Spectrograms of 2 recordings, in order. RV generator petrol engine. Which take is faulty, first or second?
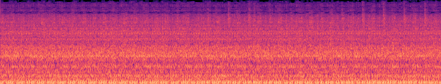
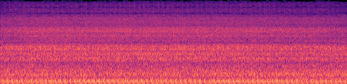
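first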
